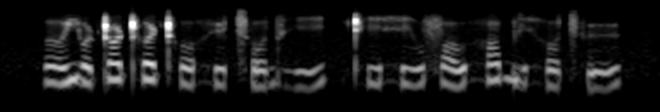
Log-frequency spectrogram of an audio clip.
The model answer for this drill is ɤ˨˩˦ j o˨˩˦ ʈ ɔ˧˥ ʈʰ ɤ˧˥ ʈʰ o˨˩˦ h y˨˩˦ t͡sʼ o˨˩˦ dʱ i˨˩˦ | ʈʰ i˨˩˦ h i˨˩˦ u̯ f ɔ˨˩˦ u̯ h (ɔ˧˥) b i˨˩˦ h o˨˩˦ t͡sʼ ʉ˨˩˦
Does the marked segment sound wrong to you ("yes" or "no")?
no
